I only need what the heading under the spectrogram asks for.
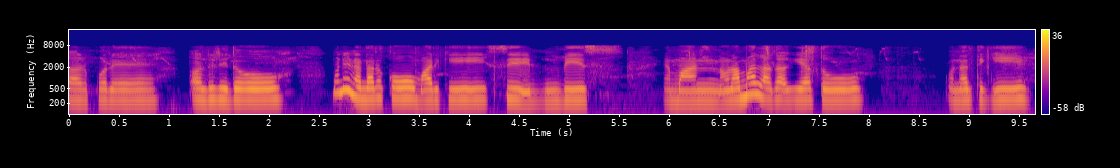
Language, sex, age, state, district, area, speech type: Santali, female, 18-30, West Bengal, Malda, rural, spontaneous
